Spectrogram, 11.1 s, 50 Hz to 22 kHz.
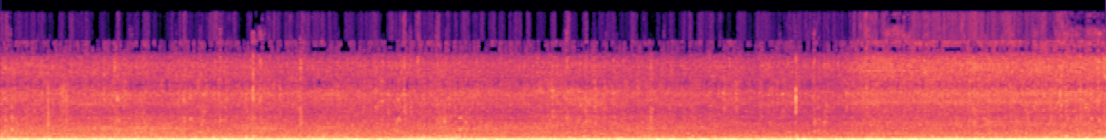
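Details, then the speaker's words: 1965 Chevrolet Nova wagon V8 accelerating on the road after replacing the hesitating two-barrel Rochester with a Holley 600cfm four-barrel and Edelbrock aluminum intake. Deep rumble pulls evenly with no stumble or flat spot. Smooth acceleration, getting up to speed far better. "Already it feels pretty good. It feels a lot smoother. It feels like it's not struggling. I like it already."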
